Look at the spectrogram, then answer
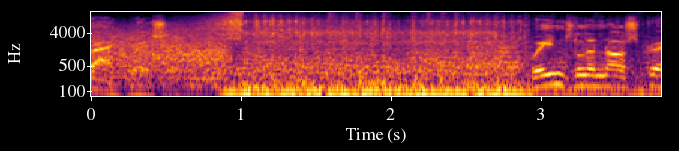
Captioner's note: engines rumbling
